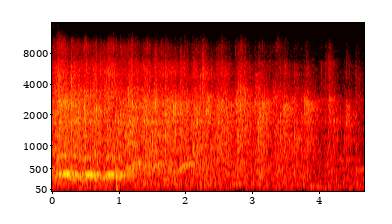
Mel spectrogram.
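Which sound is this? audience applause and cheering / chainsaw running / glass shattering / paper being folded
audience applause and cheering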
